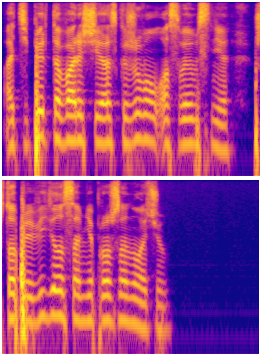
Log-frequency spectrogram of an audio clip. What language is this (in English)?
Russian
